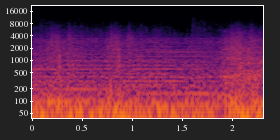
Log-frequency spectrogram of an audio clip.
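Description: A dragon's explosion in Dark Souls, heard as a dense, rumbling low roar that fills the clip with continuous booming noise and no distinct separate blasts.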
